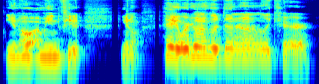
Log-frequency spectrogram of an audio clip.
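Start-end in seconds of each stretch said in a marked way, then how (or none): 1.6-3.1 lightly acted, higher-pitched breezy ask; play-acted couple small talk; acted casual question. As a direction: toss it out loud, then casually easing off. Mock couple's dinner exchange.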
